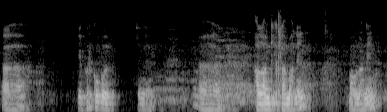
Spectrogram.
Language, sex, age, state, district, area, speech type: Bodo, male, 45-60, Assam, Chirang, urban, spontaneous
